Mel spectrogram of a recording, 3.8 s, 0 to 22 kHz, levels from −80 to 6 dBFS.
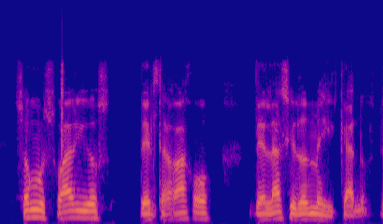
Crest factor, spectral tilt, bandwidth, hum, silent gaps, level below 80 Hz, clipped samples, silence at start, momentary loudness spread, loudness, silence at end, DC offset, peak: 14 dB; -6 dB/octave; 7.8 kHz; none; none; -66 dBFS; under 0.1%; 0.15 s; 6 LU; -27 LUFS; 0.15 s; under 0.1%; -14 dBFS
